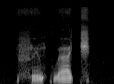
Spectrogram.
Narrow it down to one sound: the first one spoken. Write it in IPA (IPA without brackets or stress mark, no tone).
f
